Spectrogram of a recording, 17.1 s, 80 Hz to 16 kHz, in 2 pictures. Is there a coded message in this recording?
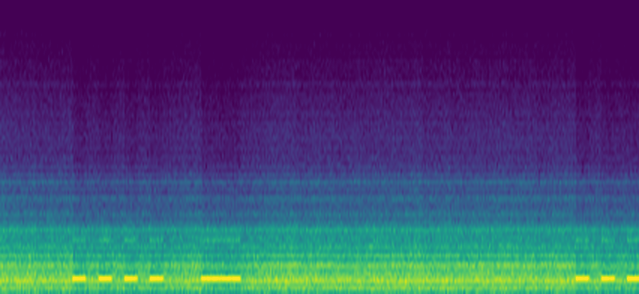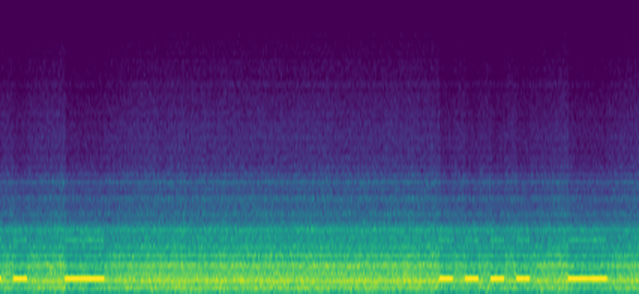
Yes: Morse code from 0.9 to 16.7 s, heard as a keyed tone, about 7 wpm, 1020 Hz, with radio static and a narrow filter. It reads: HT HT HT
